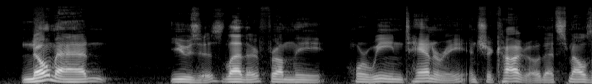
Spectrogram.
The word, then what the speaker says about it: Horween: mic the first time horween leather no i okay it's a strong first syllable there it is whatever it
